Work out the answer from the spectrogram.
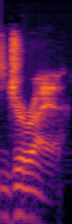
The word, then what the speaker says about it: Jeriah: And then uh we got Jer How do I say your name? It's Jeriah.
